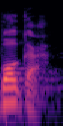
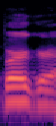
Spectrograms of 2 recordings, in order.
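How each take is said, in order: First: The word is said in a Nigerian accent. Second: The word is said in an American accent. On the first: "because in a Nigerian accent" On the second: "instead of burger"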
